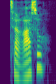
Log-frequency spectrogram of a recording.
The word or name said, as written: terrazzo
